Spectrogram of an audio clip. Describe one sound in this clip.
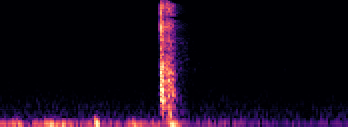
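A muzzle-loading rifle fires a single loud shot.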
